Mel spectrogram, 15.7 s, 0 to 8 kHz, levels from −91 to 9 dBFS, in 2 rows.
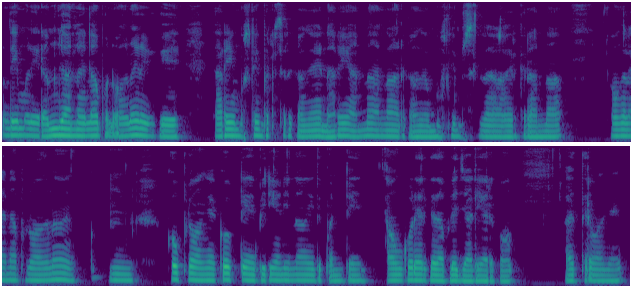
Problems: low volume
